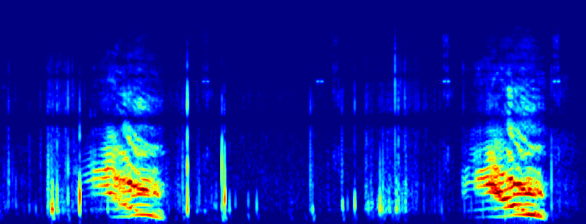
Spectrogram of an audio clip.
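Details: Big cat giving loud roars: two deep, harsh, drawn-out roars, each about a second and a half, separated by a long gap filled with clicks, knocks and scattered background noise.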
